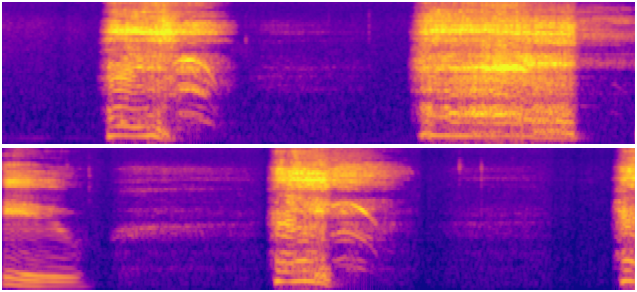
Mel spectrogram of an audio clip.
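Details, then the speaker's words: Adult deliberately inducing sneezes by sniffing pepper poured into the hand, sitting in a car and sneezing into a towel: three loud explosive sneezes, each a sharp intake then a forceful burst, in a small enclosed space. "I'm sneezing enough anyways without putting pepper up my nose but I will Oh Oh God oh I have to sneeze"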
